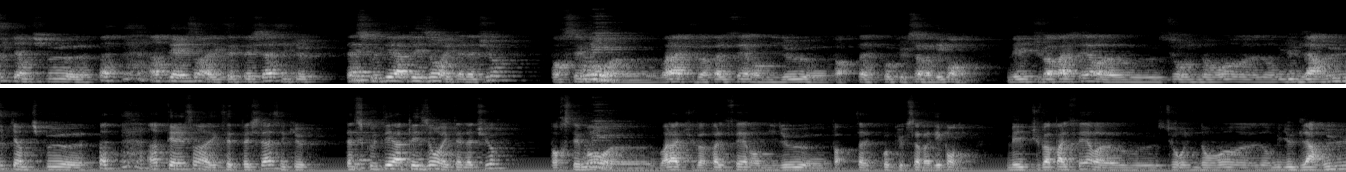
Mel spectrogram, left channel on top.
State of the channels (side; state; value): right; noise; hum, 17 dB below the sound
